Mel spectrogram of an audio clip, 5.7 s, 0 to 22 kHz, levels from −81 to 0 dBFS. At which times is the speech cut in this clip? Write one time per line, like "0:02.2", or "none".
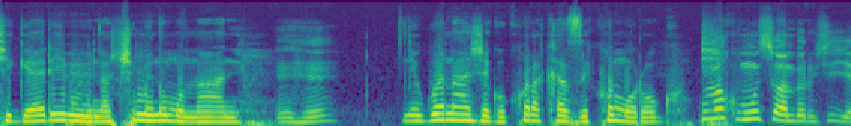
0:04.7

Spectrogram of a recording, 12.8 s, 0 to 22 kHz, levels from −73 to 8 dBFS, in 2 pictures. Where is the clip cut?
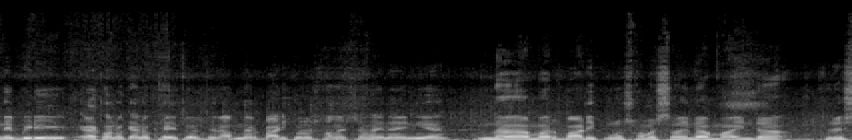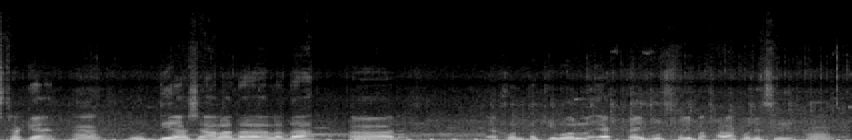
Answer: none

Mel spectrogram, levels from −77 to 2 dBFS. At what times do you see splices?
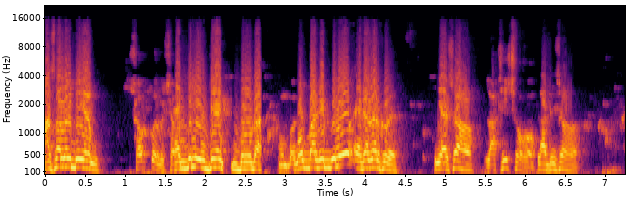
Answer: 0:02.8

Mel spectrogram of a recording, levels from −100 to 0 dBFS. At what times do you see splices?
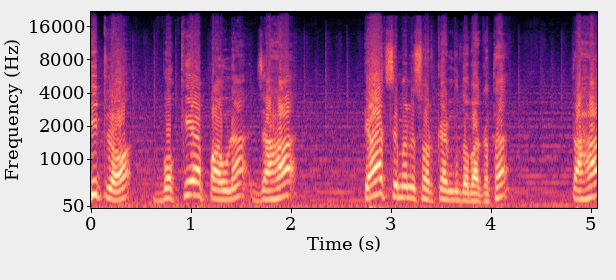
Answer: none

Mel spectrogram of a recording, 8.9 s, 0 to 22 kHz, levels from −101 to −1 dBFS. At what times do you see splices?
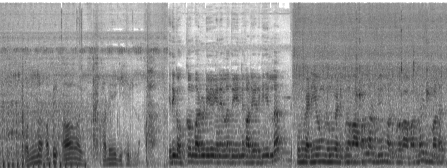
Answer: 0:03.2
0:05.8

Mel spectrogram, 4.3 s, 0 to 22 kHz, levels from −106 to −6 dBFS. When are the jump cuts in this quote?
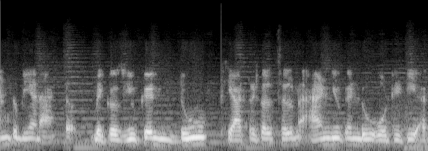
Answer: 0:02.2

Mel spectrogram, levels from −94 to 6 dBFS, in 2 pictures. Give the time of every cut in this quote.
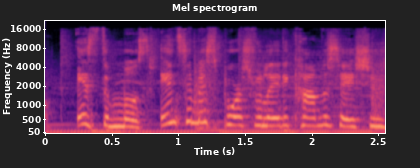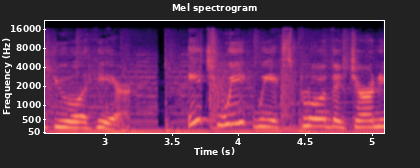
none

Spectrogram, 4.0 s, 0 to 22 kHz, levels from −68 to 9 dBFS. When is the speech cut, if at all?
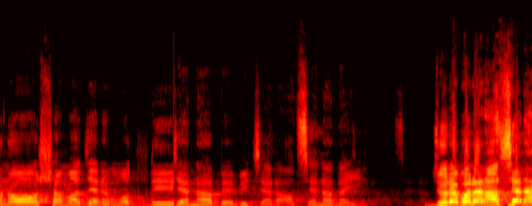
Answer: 0:01.3

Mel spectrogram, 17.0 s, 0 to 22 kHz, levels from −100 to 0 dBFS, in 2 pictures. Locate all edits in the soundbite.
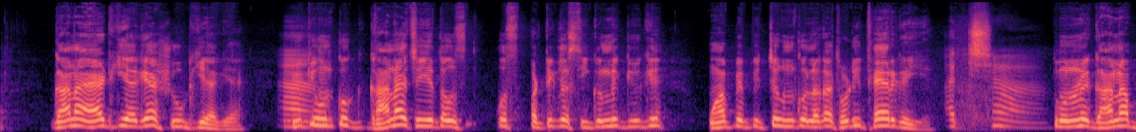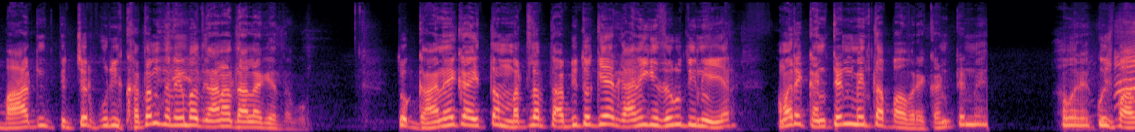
none

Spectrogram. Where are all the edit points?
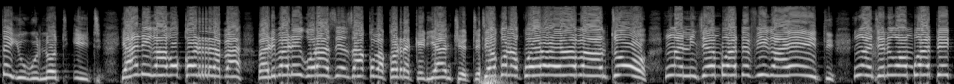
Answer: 0:04.8

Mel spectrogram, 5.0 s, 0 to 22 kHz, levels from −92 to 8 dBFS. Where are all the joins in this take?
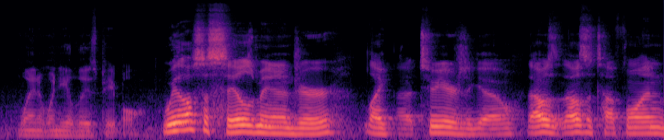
0:01.0
0:02.8

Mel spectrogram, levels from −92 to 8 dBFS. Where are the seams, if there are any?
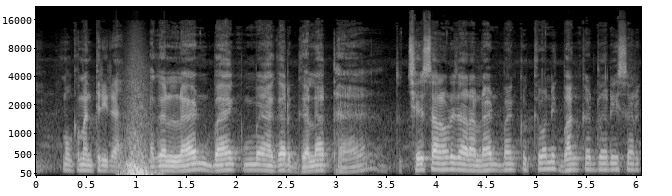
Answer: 0:01.0

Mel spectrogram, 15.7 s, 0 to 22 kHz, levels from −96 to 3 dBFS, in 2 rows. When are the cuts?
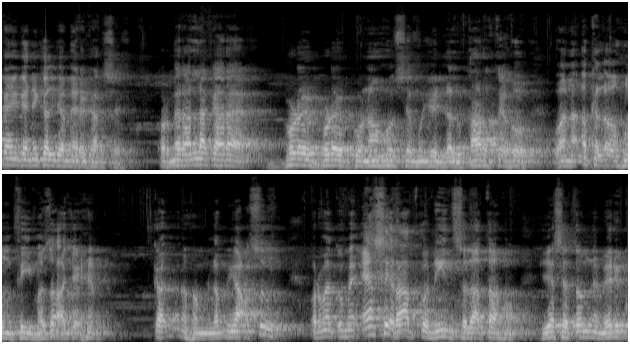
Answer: none

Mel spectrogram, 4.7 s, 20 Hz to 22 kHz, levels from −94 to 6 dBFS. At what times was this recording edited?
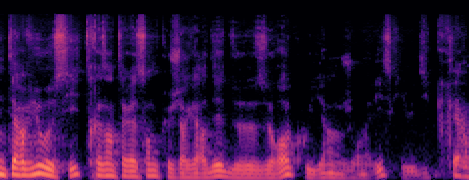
none

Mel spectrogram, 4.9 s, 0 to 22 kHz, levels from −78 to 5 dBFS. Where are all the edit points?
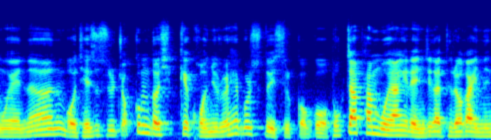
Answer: none

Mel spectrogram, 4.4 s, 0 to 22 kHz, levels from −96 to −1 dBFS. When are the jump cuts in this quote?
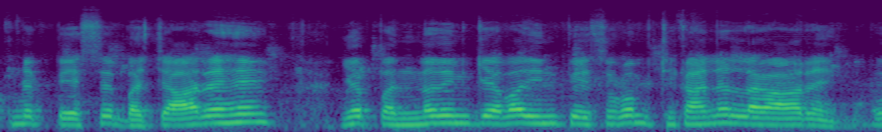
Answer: none

